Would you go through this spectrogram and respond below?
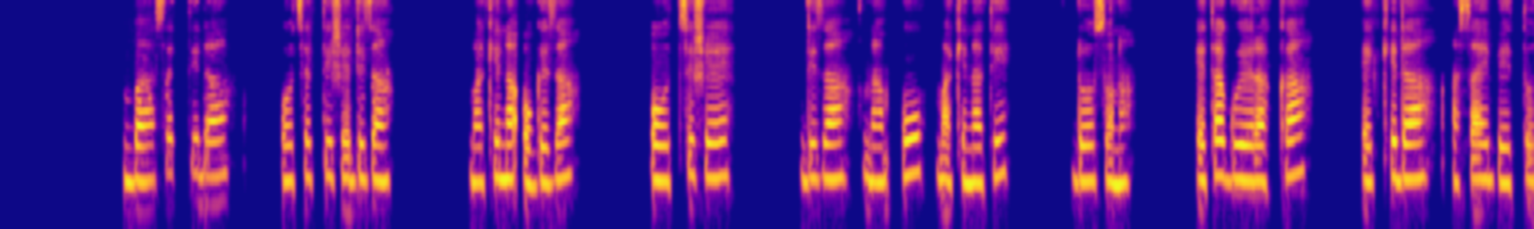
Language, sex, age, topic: Gamo, female, 18-24, government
